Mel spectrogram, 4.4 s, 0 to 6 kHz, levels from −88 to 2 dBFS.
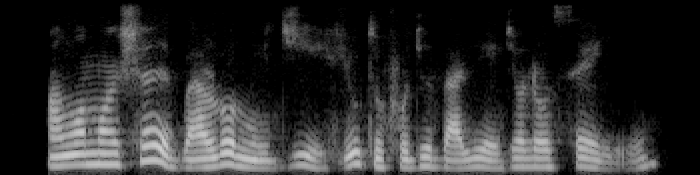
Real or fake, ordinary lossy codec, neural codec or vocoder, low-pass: fake; Opus, 32 kbps; codec, 16 kHz, 2 kbps, X-Codec, HuBERT features, trained on LibriSpeech; 5.4 kHz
